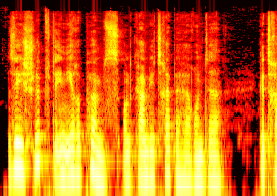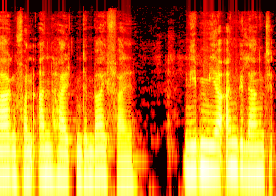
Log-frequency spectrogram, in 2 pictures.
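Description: A woman narrates a story from a script in a calm, even manner. Her voice sits fairly low for a woman. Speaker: audiobook narrator.

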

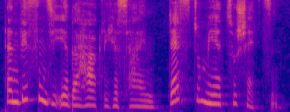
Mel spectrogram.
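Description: Woman doing motherly female starling, gentle, sympathetic, storybook voice. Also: fairly high pitch, big pitch swings, normal speed, voice pushed up. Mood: caring.

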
